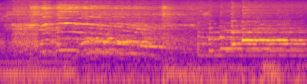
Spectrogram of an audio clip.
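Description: Angry Birds game sound effect: a cartoon bird's cry that swoops up and then down in pitch over about a second. It is followed near the end by held musical tones.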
